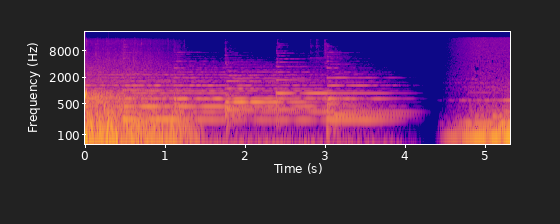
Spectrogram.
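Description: Several water drops plink one after another with bright, ringing tones that linger and echo, fading into a brief silence before a low rumbling wash takes over.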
